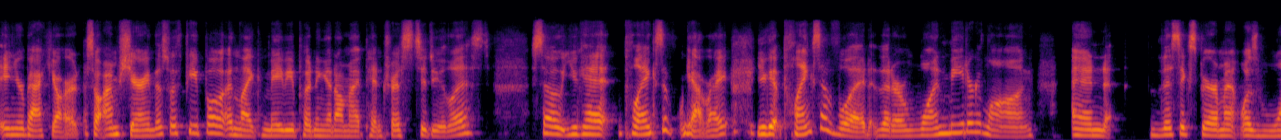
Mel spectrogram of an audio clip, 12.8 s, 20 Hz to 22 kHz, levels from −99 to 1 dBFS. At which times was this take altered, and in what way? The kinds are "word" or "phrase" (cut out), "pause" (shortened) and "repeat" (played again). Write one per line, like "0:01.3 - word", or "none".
none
